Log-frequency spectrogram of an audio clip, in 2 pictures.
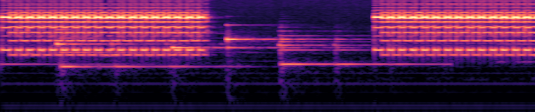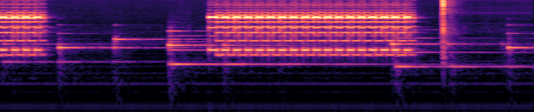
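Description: A telephone ringtone plays in three loud, bright bursts of rapid warbling tone, separated by short melodic chime phrases, with no one speaking.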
